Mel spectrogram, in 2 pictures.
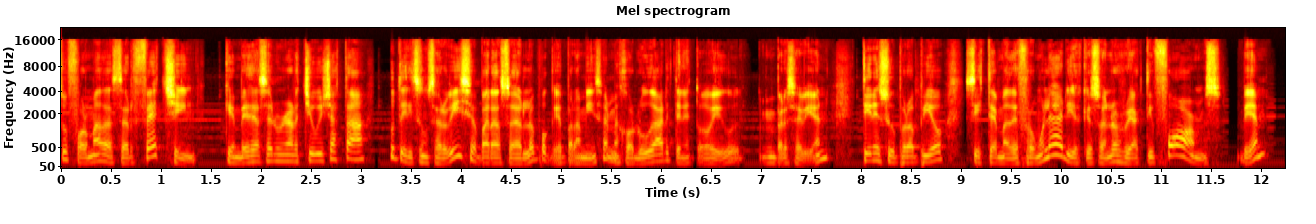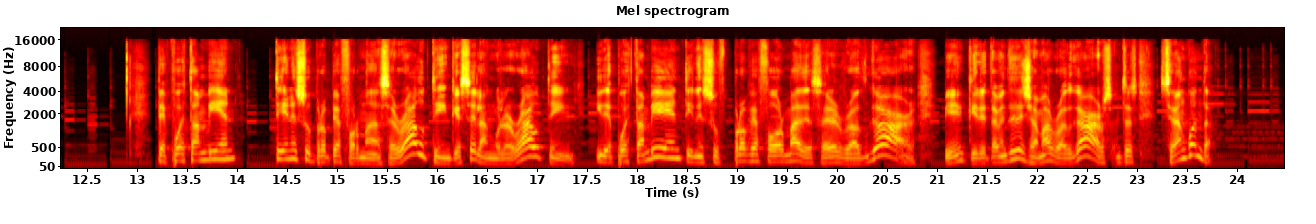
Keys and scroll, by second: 0.0-3.5 typing, 7.8-9.4 typing, 9.9 Escape, 10.4 shift+;, 11.4 Return, 12.6 o, 13.1 shift+;, 13.2 space, 14.6-18.6 typing, 15.6 Escape, 19.7 u, 20.1 d, 20.4 Escape, 20.9 a, 21.3 Escape, 22.3 s, 22.5 Escape, 23.2 a, 23.5 s, 23.7 Escape.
